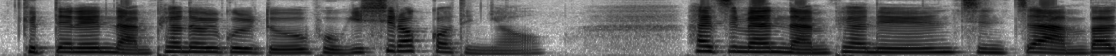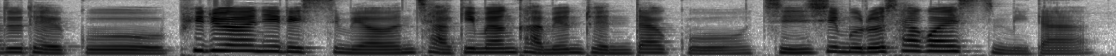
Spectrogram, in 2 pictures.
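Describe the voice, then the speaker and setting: Smooth-voiced woman narrating a story. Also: medium pitch. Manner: indignant, emotional retelling.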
